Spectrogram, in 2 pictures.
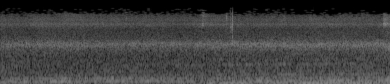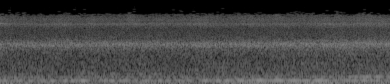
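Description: Steady mechanical hum inside a large aerial tramway cabin running along its track ropes. A low tone steps up slightly in pitch and grows louder about four seconds in.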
